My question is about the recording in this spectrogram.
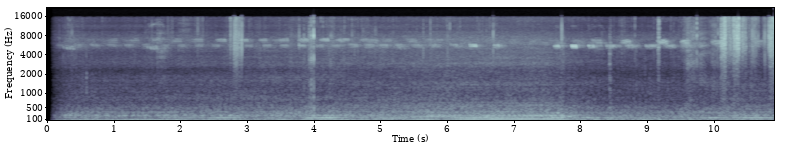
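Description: A vehicle's engine running as it drives along, a steady low hum that shifts a little in pitch, with crickets giving rapid, high, repeated chirps over it.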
